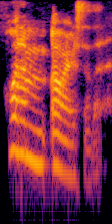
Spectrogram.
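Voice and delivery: ordinary delivery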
